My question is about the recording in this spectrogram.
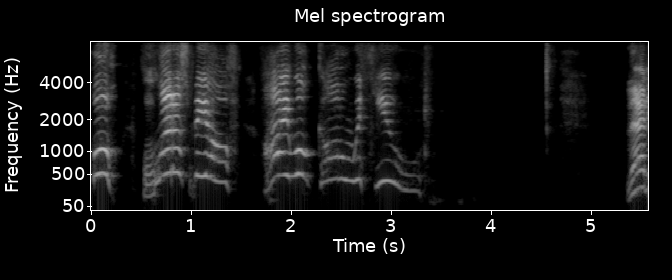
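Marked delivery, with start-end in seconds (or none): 0.0-3.3 very high, loud puppet voice, raring to go; eager puppet voice. A narrator's reading. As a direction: jump at the chance like a child. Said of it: "he said to the Fox and the Cat".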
